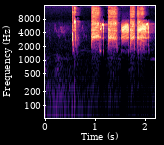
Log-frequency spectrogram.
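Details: Excited 'masti' call of a partridge (teetar), used to set a quiet partridge calling: a short sharp note, then four long, loud, rasping buzzy bursts closely spaced.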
